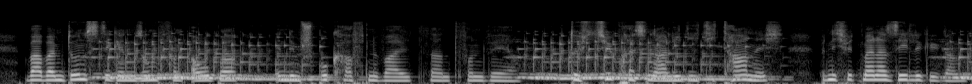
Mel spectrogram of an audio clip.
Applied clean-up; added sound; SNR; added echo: none; Marimba, xylophone; 3 dB; none.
